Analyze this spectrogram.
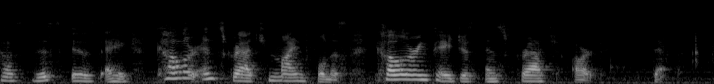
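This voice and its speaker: A woman talks at a very slow pace in a Midwestern US accent. Her very deep, low pitch swings very widely. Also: long, frequent pauses. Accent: US Midwest. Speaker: knitting podcaster. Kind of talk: casual video podcast chat. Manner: soft-spoken.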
